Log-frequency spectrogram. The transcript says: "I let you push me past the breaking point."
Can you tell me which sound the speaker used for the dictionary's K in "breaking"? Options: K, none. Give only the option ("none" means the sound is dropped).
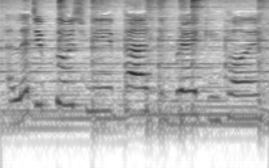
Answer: K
